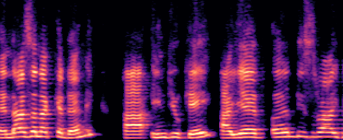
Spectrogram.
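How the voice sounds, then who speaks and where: Speaking at a fairly quick pace with an Italian accent, a man uses a high pitch and ordinary pitch variation. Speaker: law professor. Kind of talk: interview. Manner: halting.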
